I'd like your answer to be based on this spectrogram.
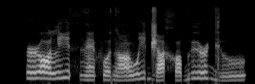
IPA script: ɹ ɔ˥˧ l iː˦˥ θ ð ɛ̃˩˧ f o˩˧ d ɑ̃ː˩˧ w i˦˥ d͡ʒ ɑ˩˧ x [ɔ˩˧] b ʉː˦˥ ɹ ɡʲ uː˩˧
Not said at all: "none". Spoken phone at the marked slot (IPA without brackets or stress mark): ɔ˩˧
